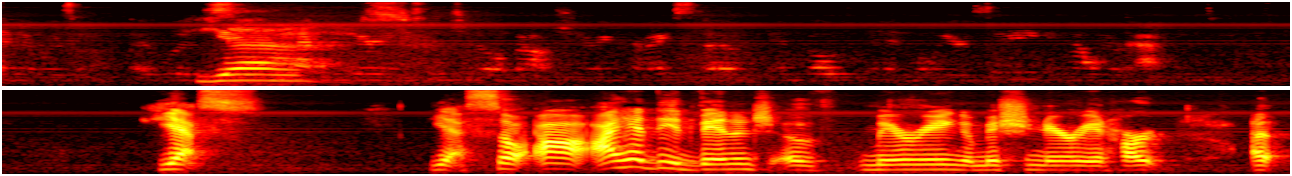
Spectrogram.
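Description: A woman speaks clearly to a room, pausing between phrases.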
